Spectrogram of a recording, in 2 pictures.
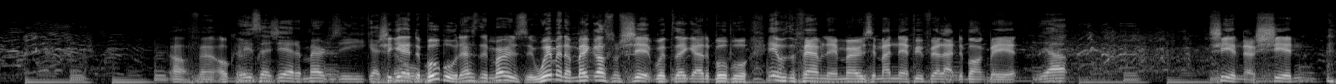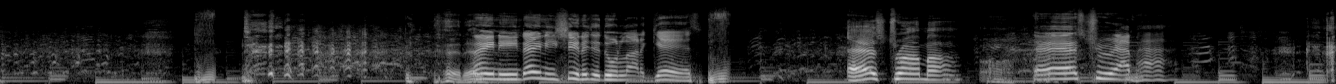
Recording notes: In the second live 85 South Show from The D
